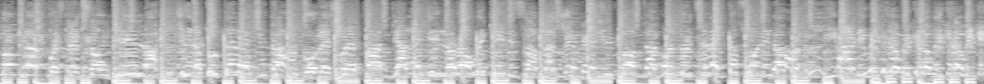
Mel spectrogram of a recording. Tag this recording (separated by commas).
Music, Afrobeat, Reggae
